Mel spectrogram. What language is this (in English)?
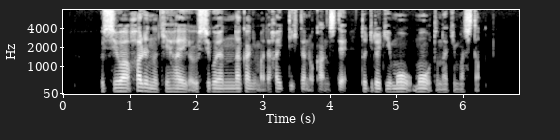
Japanese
